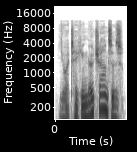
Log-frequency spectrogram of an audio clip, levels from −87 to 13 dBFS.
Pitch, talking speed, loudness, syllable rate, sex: 120 Hz, 210 wpm, -14 LUFS, 6.5 syllables/s, male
